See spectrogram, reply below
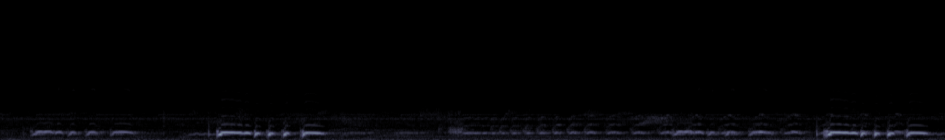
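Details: Local zebra dove (perkutut) with a fast, loud, crystalline cooing song meant to lure caged birds into song. Two emphatic bursts of rapid coos sit between gentler rolling phrases, over a faint steady hum.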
